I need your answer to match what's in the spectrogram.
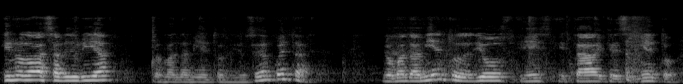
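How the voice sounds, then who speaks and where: A man preaching a sermon, asking rhetorical questions and swinging between soft asides and loud emphatic bursts. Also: fairly high pitch, animated, normal speed, slight background noise. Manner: rhetorical questions, keeps asking the congregation "¿verdad?". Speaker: pastor. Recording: voice picked up from far off.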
